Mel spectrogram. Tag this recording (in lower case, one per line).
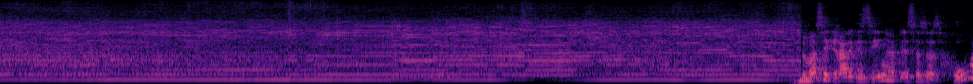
planing timber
